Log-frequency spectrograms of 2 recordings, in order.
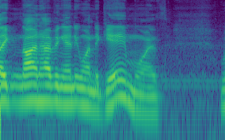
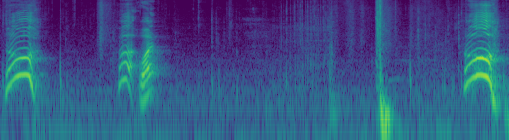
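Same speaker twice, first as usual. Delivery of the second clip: startled yelps; slower than usual. Real, not acted. Startled by a bear in game.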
